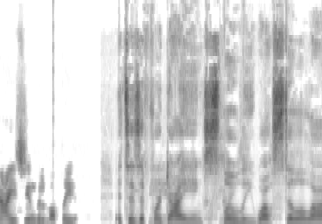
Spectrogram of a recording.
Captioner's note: through translator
